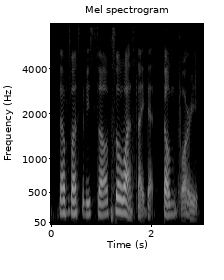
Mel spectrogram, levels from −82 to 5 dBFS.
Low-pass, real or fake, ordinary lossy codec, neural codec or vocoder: none; fake; none; codec, 16 kHz, 2 kbps, FreqCodec, larger model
